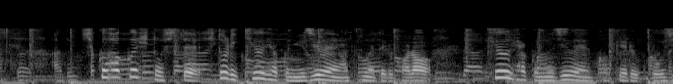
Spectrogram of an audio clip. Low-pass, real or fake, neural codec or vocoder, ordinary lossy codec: 5.4 kHz; real; none; none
